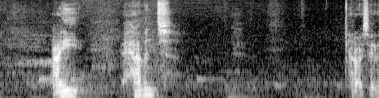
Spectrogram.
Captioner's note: none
